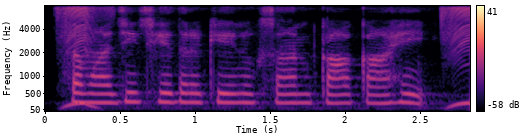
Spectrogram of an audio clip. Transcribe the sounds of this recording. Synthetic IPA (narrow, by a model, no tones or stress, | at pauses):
sɐmaːd͡ʑikʰeːt̪ɾəkʰeːnʊksaːnkãːkãːɦeː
